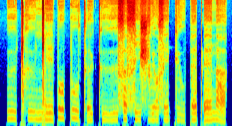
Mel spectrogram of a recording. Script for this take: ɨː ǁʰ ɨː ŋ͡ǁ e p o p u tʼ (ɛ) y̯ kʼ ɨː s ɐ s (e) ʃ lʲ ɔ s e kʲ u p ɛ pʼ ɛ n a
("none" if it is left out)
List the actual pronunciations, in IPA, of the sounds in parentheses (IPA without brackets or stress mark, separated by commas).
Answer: ɘ, i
